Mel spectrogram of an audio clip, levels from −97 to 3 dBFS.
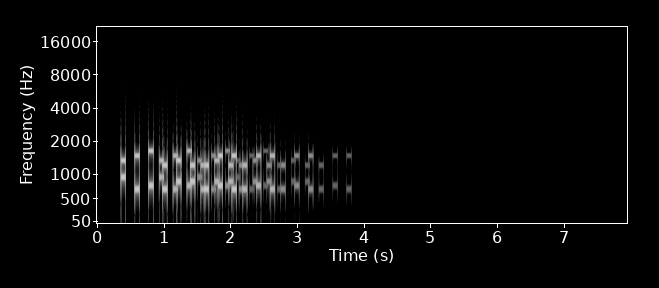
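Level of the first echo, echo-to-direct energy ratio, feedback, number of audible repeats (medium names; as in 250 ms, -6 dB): -7.0 dB, -7.0 dB, 17%, 2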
